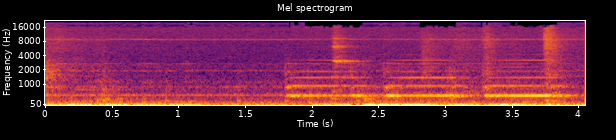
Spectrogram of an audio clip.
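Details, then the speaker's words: Salvaged iMac that had spent a long time outdoors, after earlier no-chime, no-display failures. It gives the startup chime, then three clear beeps, reportedly RAM-related, though swapping RAM did not fix it. "When I pressed the power button this time, it chimed but gave us three"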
